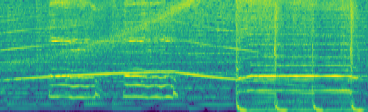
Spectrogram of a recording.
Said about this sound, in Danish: Hør sirenerne kalder på mig i det fjerne.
